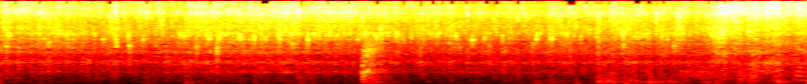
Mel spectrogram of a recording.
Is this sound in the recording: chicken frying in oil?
yes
